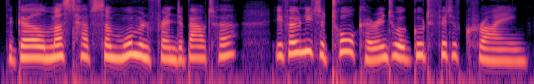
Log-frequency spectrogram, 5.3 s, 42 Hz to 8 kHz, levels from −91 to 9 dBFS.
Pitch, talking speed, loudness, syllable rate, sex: 230 Hz, 225 wpm, -16 LUFS, 5.0 syllables/s, female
